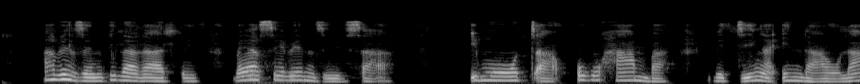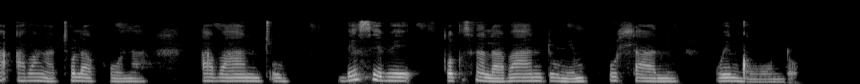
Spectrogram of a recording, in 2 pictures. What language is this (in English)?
North Ndebele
